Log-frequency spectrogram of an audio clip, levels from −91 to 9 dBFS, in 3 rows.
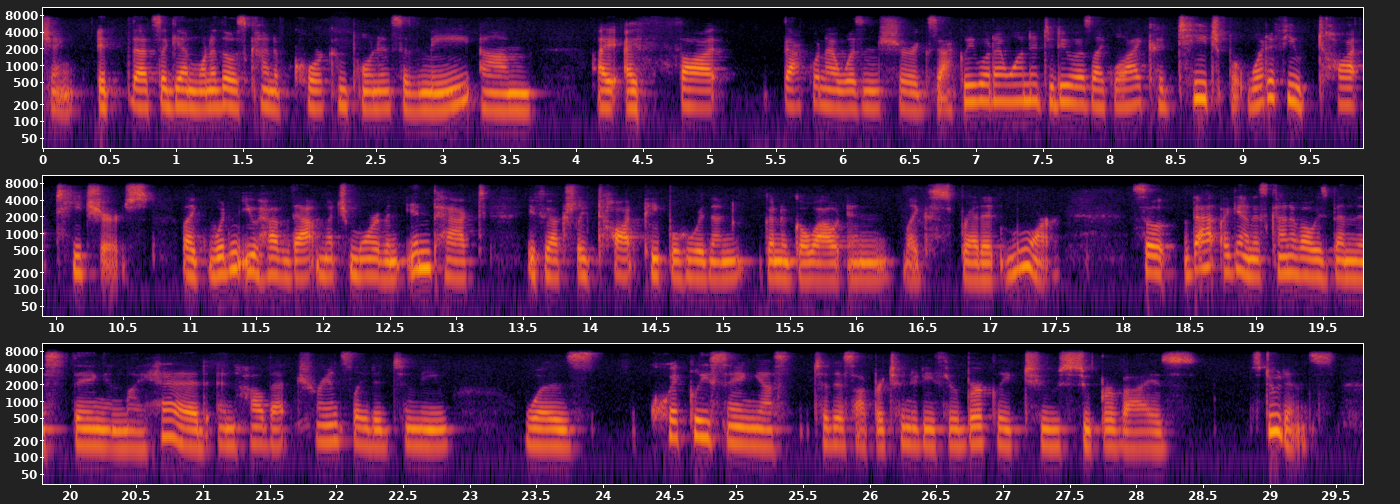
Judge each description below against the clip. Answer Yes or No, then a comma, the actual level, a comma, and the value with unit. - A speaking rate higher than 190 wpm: Yes, average, 200 wpm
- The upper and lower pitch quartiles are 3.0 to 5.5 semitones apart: Yes, average, 3.4 semitones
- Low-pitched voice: No, medium, 175 Hz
